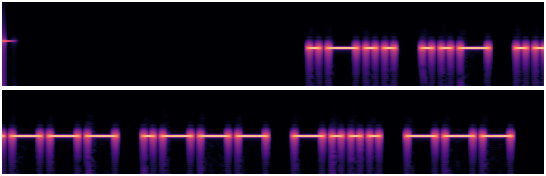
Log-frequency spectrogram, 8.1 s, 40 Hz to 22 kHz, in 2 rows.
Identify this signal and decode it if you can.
Morse code, heard as a keyed tone, about 17 wpm, 700 Hz. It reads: LU2JBO
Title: DXCC-100 Call Signs - 6 Characters - 17wpm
